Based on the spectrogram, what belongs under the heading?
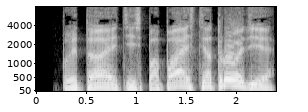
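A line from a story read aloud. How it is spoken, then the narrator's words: Growling. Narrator (Russian): зарычал я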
